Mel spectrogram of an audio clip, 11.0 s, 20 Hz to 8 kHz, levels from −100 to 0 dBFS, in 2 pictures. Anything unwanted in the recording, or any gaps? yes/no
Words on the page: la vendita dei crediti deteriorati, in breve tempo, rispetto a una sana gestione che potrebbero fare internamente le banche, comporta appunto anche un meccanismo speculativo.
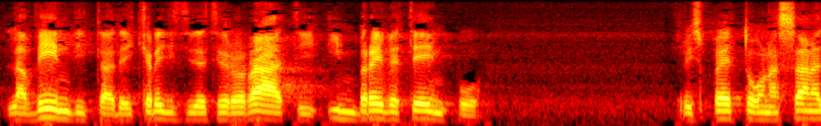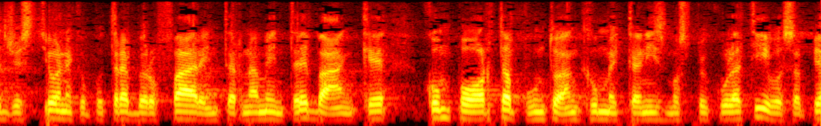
no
